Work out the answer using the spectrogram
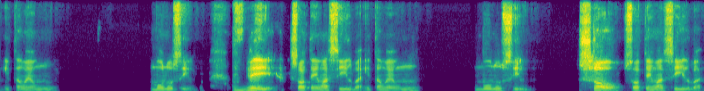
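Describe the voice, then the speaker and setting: Energetic male teacher. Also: medium pitch, gravelly. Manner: energetic, repeats key points, asks viewers questions. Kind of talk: exam-prep lesson.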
